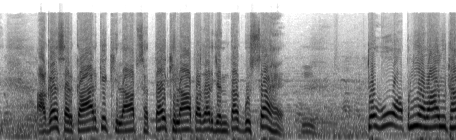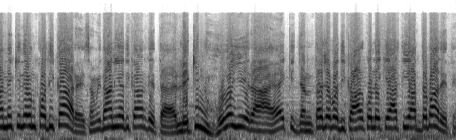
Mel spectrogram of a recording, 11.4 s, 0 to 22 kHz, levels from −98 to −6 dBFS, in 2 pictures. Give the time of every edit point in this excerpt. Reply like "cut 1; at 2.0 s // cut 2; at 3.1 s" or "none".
none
